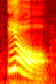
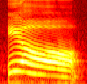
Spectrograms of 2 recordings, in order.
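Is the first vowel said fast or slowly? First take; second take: fast; slowly. First: The first vowel is said fast and short. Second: The first vowel is said slowly and fully.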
